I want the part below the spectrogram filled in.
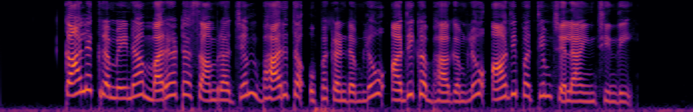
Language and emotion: Telugu, neutral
